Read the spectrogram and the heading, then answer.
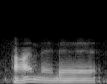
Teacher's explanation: إذا وقفت على أيكم أحسن عملا لابد أن تظهر في نهايتها ألف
